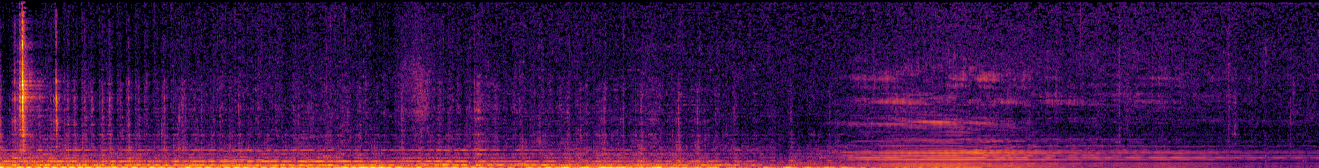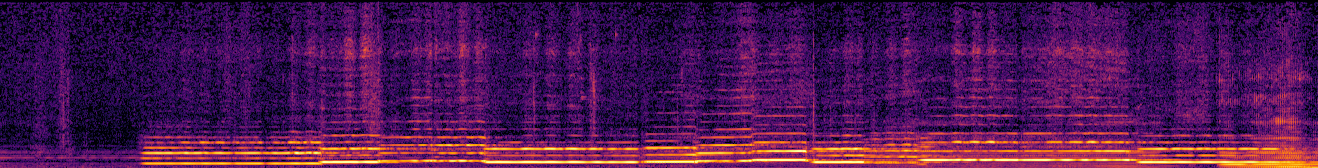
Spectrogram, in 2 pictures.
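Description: A Russian folk-instrument orchestra playing with a contrabass balalaika and a double bass. A loud, held low chord fades away over the first half. About halfway through, a high, sustained melody line enters over quiet held chords, moving up in steps.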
